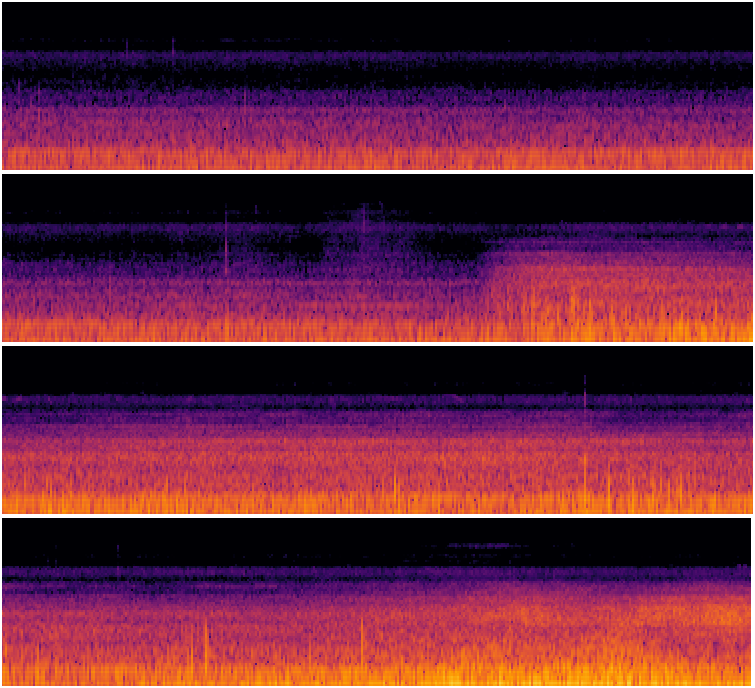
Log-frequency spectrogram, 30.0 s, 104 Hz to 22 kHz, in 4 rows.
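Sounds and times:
jet engines rumbling: 10.8 - 30.0.

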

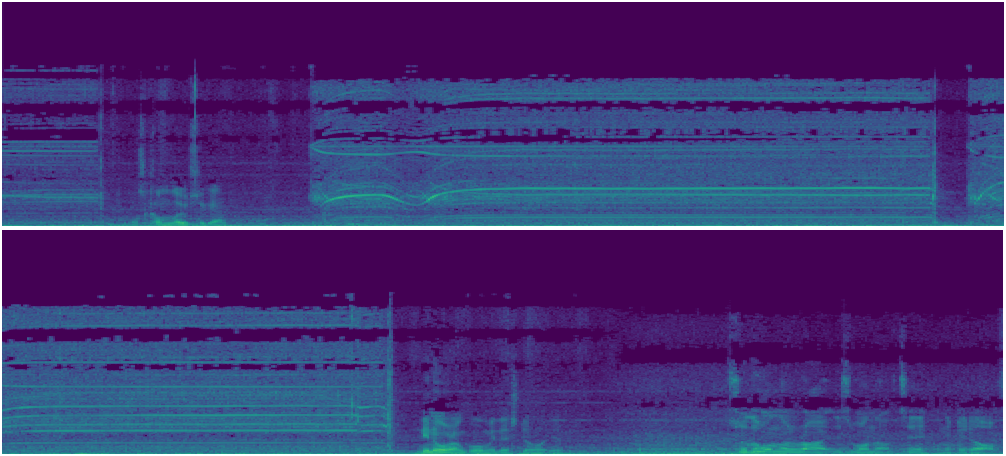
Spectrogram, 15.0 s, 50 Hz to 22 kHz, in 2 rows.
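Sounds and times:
cordless drill motor whine: 0.0 - 0.8, 2.3 - 10.6.

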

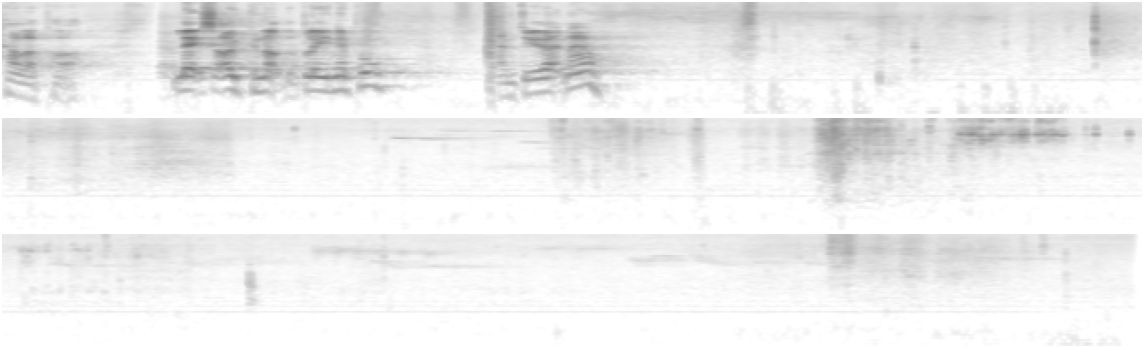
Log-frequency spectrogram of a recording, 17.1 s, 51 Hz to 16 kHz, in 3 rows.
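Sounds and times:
scraping and rustling handling: 8.5 - 12.5.

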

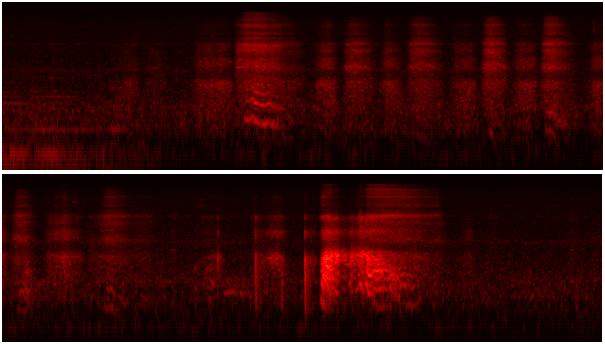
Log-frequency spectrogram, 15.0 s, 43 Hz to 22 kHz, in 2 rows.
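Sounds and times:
baby snuffly breathing: 2.4 - 9.4.

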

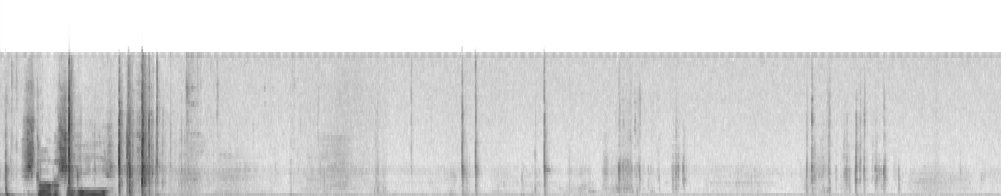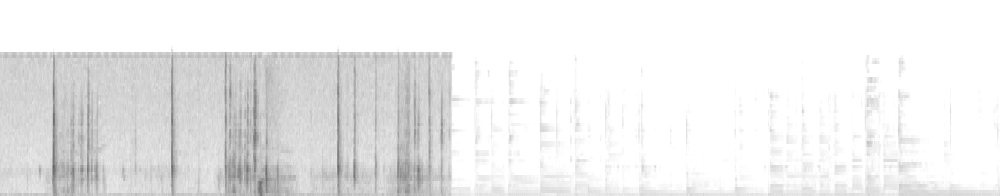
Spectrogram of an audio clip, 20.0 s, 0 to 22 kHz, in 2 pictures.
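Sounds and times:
hand tool clicking and creaking: 0.0 - 14.5
steady low rumble: 0.0 - 14.5
acoustic guitar music: 0.0 - 20.0.

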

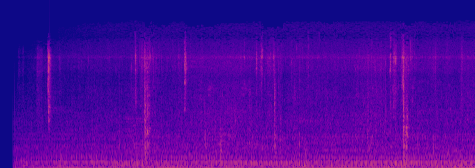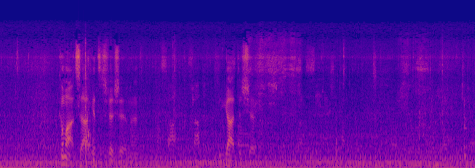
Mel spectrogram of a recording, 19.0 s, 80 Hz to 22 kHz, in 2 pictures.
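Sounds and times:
boat engine droning: 0.3 - 19.0.

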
